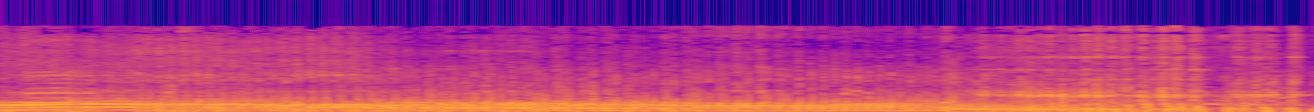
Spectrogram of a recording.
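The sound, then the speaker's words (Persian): A snowmobile, a vehicle made for snow-covered roads, runs loud, its rough, rattling motor revving with rising and falling pitch before settling slightly near the end, with no voices over it. “این موتورسیکل برف کرد. من اولین بار می دیدم این گونه نقلیات رو، این مخصوص برای چنین راه‌های پر برف بوده است.”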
